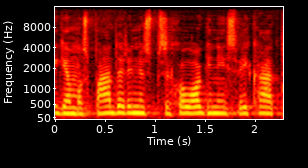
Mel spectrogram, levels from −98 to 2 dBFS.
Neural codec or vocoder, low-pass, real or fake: vocoder, 44.1 kHz, 128 mel bands, Pupu-Vocoder; 14.4 kHz; fake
